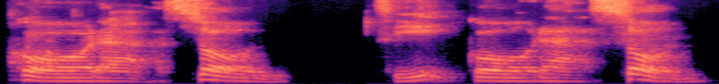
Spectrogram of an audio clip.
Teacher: la sílaba tónica cae en la última de izquierda derecha y termina con n Entonces sí que va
